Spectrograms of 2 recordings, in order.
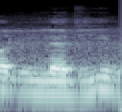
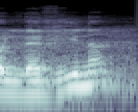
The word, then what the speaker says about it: الذين: في الاسم الموصول الذين، في الاسم الموصول الذين، كام حد بيقول الذين اللي هي فيها حرف الذال؟ حرف الذال اللي شبه الدال ده وعليه نقطة، حرف الذال بتنطقه زاي، زهرة. كلمة زهرة أولها حرف اللي هو شبه الراء وعليه نقطة، ازاي؟ معروف. ففي ناس كتير جدا بتقول الذين بالذال، الذين بالزين أو الزاي.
